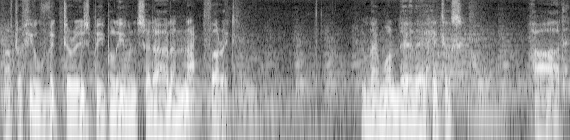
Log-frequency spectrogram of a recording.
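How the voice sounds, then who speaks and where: A man's voice: sits low, fairly even intonation, moderate pace, pauses often, over music, natural voice. A man playing a weary, plainspoken veteran soldier in a video game cutscene, speaking wistfully. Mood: wistful, reflective.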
